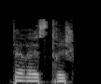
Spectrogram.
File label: "terrestrisch", German; adjectives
